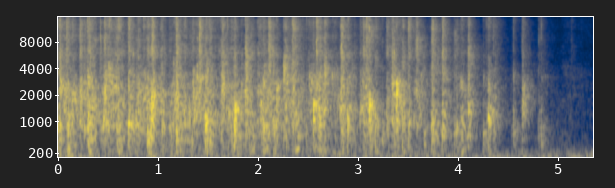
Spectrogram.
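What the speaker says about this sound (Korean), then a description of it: "우리 세 자매에게 큰 박수로 한번 부탁드리겠습니다" A church congregation claps for three sisters during a Sunday service, a dense burst of many hands applauding steadily and then tapering off toward the end.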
